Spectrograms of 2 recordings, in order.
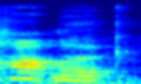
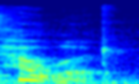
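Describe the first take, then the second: First: The first syllable sounds like 'hot'. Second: The first syllable sounds like 'hoat'. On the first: The speaker calls it wrong. "It is not Hot Look" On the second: The speaker calls it right. "it is Holt Look"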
